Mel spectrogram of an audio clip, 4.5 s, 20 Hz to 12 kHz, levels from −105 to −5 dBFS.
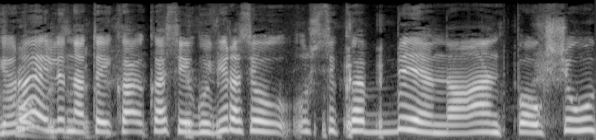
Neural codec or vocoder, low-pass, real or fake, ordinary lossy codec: none; 10.8 kHz; real; MP3, 64 kbps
